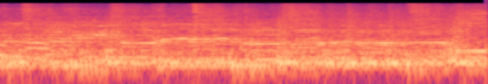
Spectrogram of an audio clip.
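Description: Live rock band playing loud between sung lines: an electric guitar melody over drums.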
